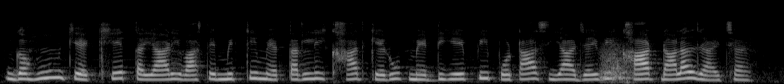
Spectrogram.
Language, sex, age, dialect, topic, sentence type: Maithili, female, 18-24, Angika, agriculture, question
